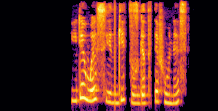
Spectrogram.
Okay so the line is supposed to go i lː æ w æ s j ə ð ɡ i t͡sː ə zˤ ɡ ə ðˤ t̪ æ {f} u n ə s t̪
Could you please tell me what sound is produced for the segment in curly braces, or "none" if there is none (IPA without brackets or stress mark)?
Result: f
